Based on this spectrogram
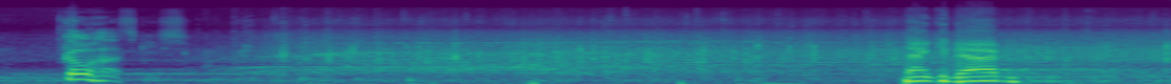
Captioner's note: applause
